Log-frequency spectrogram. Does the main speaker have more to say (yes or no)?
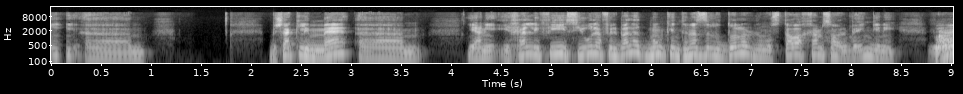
no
